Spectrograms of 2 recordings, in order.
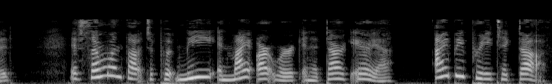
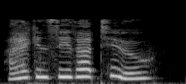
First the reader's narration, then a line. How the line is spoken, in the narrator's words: Becca sighed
